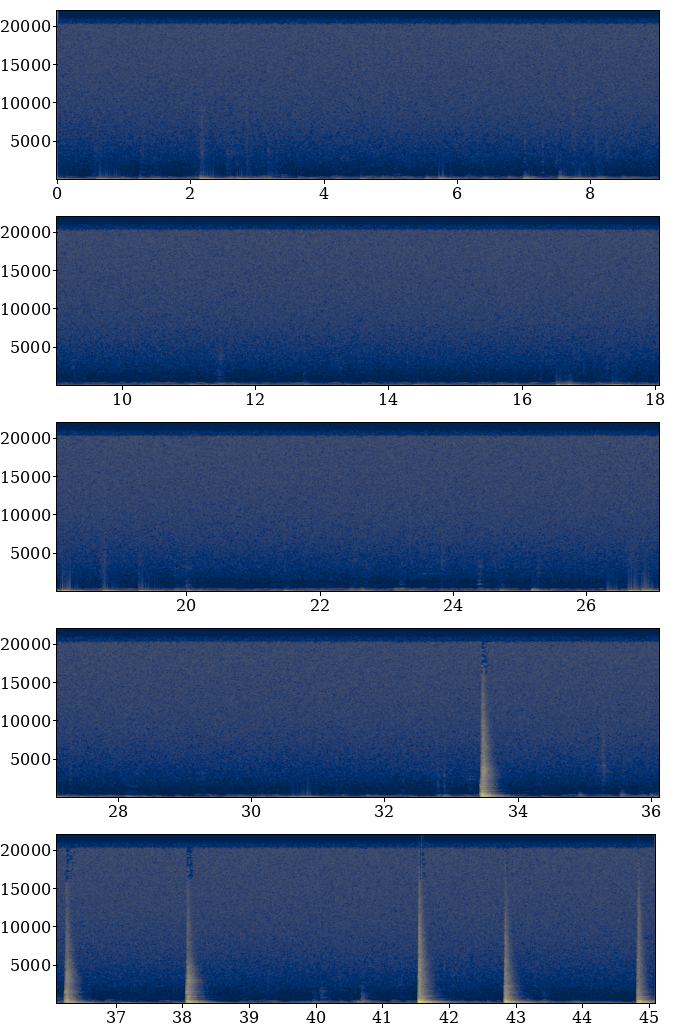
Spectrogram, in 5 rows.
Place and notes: Unnamed Road, Malton, UK - Ill hold it ... you hit it ...
I'll hold it ... you hit it ... roofers retiling a house ... lavalier mics clipped to sandwich box in stairwell ...
18 September 2018, 12:00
